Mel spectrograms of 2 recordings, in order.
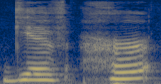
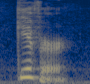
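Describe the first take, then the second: First: The h in her is fully pronounced. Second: The h is dropped and the words link.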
